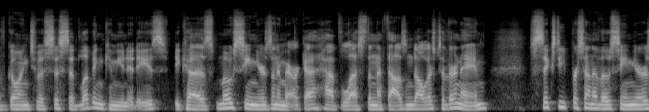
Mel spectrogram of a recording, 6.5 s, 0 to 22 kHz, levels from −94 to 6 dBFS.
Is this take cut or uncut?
uncut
